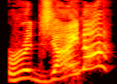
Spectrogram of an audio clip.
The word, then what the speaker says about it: Regina: done that what even Regina Saskatchewan is like wow they up with their titles and we rhyme with vagina dude Regina are you kidding me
